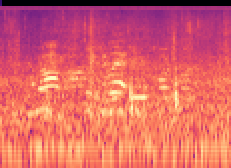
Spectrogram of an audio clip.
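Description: Short distant shouts of players calling to each other on a football pitch, a couple of brief calls, over a low rumble of wind on the microphone.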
